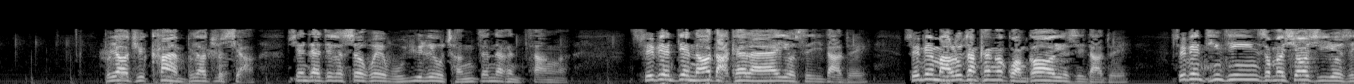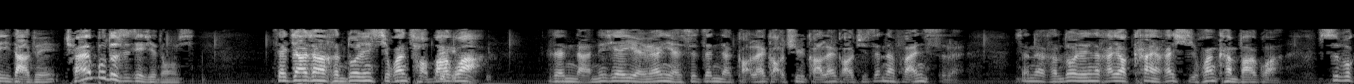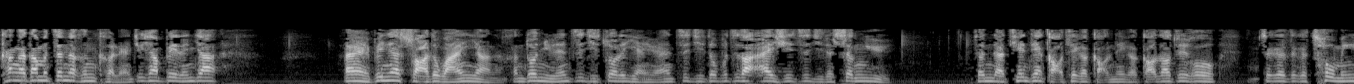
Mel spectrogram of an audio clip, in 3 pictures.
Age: 50-69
